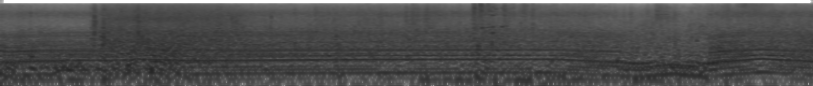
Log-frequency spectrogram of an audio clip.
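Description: Water splashes as a vehicle drives through it.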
